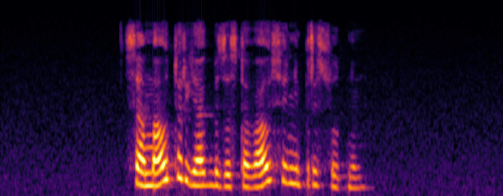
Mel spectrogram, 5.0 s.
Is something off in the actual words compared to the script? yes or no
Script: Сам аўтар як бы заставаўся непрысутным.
no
